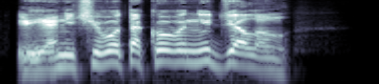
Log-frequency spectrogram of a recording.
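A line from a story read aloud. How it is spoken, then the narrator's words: Snapping. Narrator (Russian): огрызнулся Ефим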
